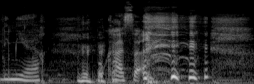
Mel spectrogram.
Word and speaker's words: Lumiere Bukasa: Yeah, my name is Lumiere Bukasa. Depending on where you are from, you will pronounce it differently. Yes. So here's Lumiere, but it's Lumiere Bukasa.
